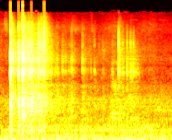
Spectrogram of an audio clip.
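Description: Pennies clink and rattle inside a jar: a bright, rapid cluster of metallic jingles at the start, then a softer, shorter rattle about a second later, with no voices.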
